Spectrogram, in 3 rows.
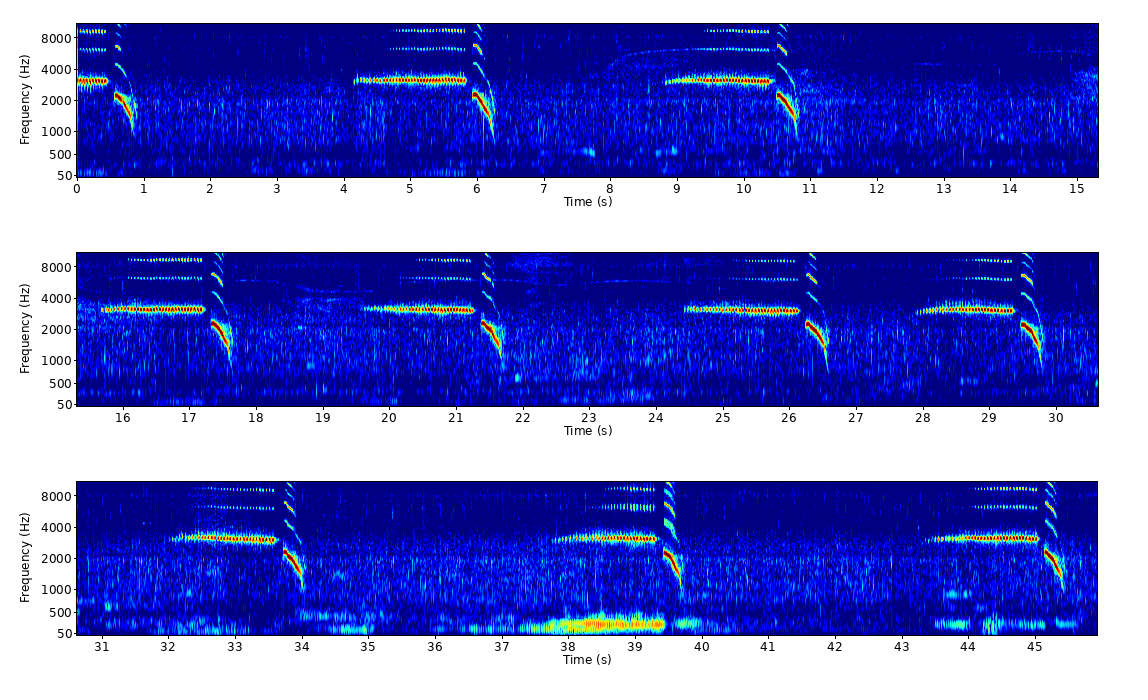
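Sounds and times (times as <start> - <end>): bird calling whistled note: 0.0 - 0.9, 4.2 - 6.2, 8.8 - 10.8, 15.6 - 17.6, 19.6 - 21.7, 24.4 - 26.6, 27.9 - 29.8, 32.0 - 34.0, 38.0 - 39.8, 43.4 - 45.4.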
